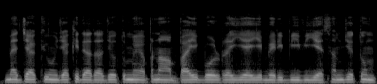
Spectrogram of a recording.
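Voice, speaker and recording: A man voicing a swaggering, bullying thug with gruff, loud outbursts in a story reading. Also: on the low side, monotone, close to an everyday voice. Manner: gruff, blustering shouts.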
